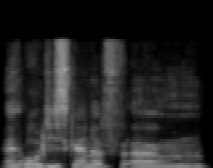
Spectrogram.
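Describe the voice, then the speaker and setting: A woman's voice: mid-range voice, steady tone, slow pace, mellow, clear, resonant tone. A woman from Switzerland, an English speaker, answering interview questions as an architect and professor, hesitant with many fillers. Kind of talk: interview conversation.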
